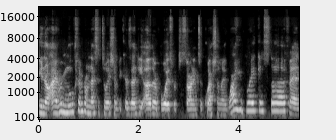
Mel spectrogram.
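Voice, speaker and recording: Lively intonation marks this woman's very fast delivery. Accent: New York. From New York, Brooklyn. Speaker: social worker. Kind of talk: casual interview. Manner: hesitant, many fillers.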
